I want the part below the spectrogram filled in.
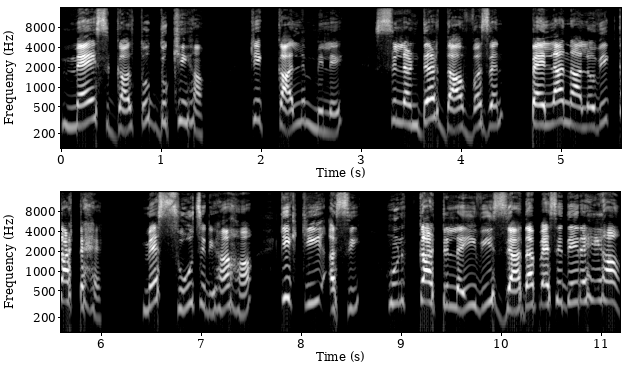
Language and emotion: Punjabi, angry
